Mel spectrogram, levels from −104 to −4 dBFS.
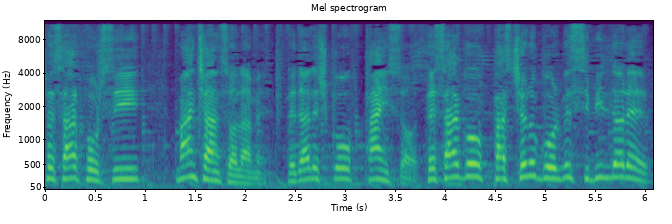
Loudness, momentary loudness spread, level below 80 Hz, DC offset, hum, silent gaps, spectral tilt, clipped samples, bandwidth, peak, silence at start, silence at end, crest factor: -31 LUFS; 7 LU; -62 dBFS; under 0.1%; none; none; -4 dB/octave; under 0.1%; 11.5 kHz; -12 dBFS; 0 s; 0 s; 18 dB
